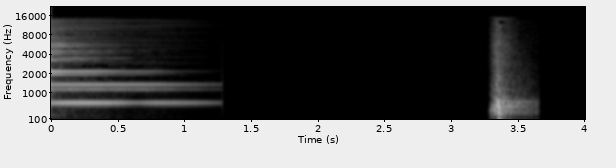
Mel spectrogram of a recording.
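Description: A single bell-like ding sound effect, struck just before the start, rings out for about a second and then cuts off. A short burst of noise with a low thump comes about three seconds later.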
